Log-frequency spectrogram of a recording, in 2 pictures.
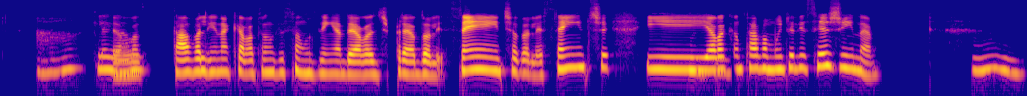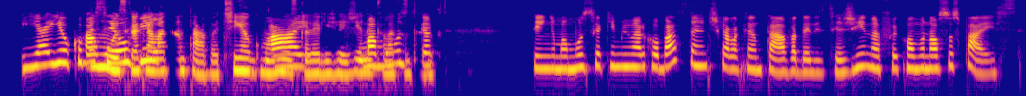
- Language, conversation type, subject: Portuguese, podcast, Que artistas você acha que mais definem a sua identidade musical?
- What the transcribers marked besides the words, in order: tapping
